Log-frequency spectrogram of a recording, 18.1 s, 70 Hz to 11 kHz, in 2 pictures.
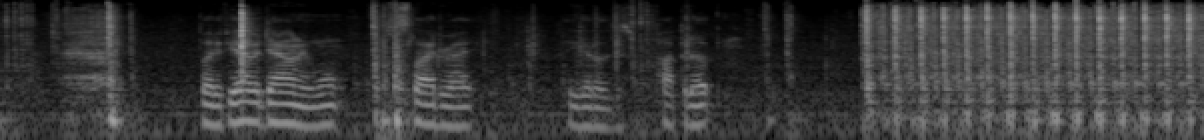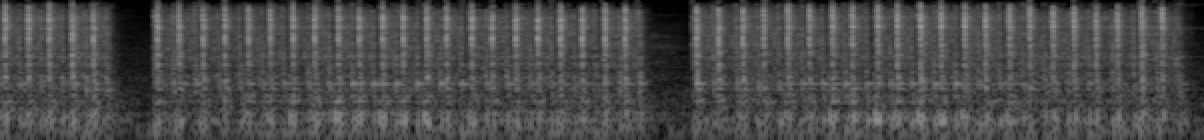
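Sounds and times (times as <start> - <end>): typewriter keys clacking: 6.5 - 18.0.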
